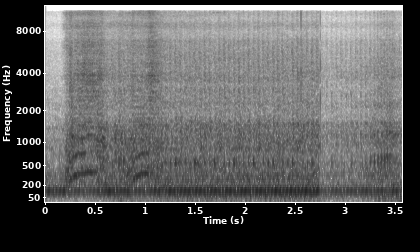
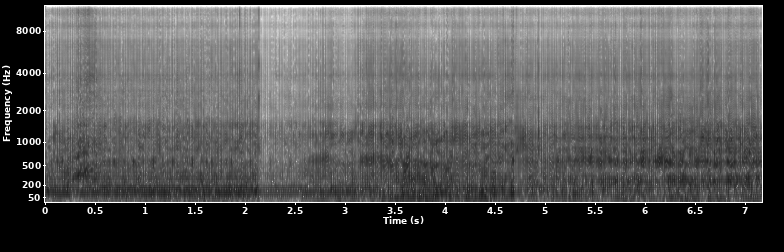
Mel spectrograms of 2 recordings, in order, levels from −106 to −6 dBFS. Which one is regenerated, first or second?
second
